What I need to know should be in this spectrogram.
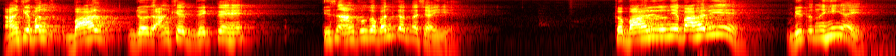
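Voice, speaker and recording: A high-voiced man delivers a spiritual discourse as a meditation teacher. He exhorts his listeners, repeating key phrases and putting rhetorical questions to them. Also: big pitch swings, measured pace, long pauses.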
